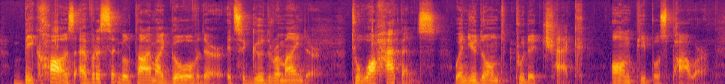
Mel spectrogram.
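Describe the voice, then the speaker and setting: Speaking in a Polish accent, a man of medium pitch talks at a fairly slow pace with ordinary pitch variation. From Poland. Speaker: pastor. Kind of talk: interview. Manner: animated.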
